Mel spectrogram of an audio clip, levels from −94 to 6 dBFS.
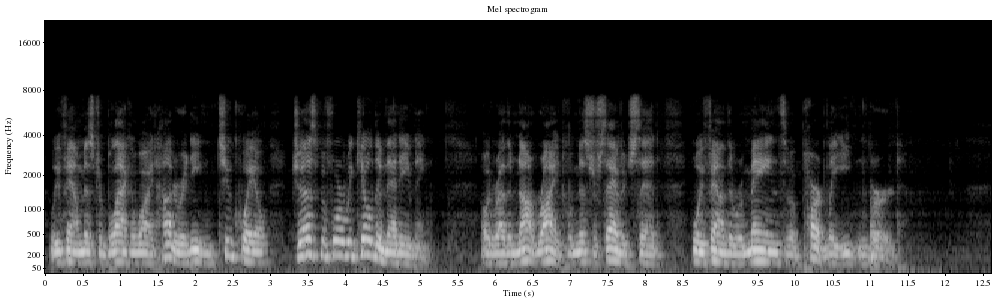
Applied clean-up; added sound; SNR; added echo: none; none; none; reverberation time 0.3 s.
